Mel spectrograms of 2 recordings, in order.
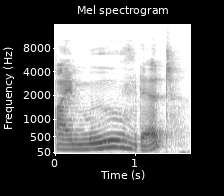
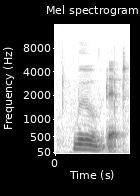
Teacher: That D is just going to naturally link. So, it sounds the basically the same as if I were to say move it.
